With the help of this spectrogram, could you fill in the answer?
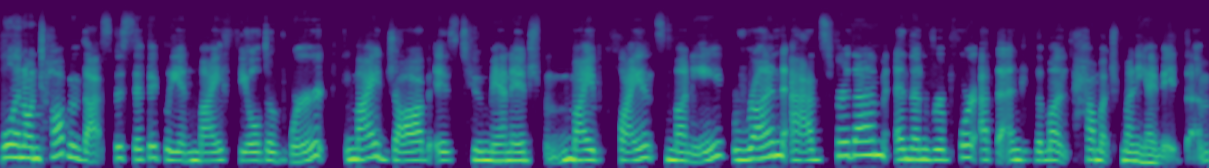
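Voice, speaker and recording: A woman with an American accent speaks in an unremarkable speaking voice at a medium pitch for a woman, with ordinary pitch variation. Her pace is fairly slow, and the sound is dry and close with no echo. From Arizona, US (rural Apache County). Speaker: podcast host. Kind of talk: casual interview chat.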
